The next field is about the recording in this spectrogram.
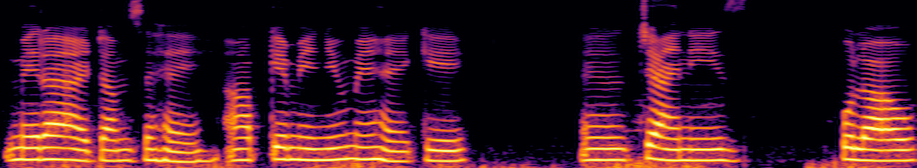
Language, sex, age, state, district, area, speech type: Urdu, female, 18-30, Maharashtra, Nashik, urban, spontaneous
